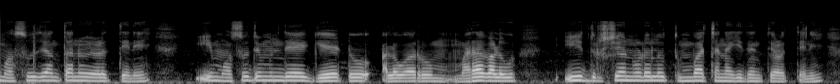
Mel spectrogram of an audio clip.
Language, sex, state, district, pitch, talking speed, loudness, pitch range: Kannada, male, Karnataka, Raichur, 165 Hz, 115 wpm, -20 LUFS, 150-180 Hz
